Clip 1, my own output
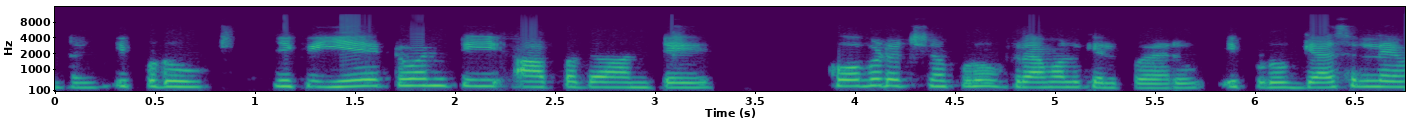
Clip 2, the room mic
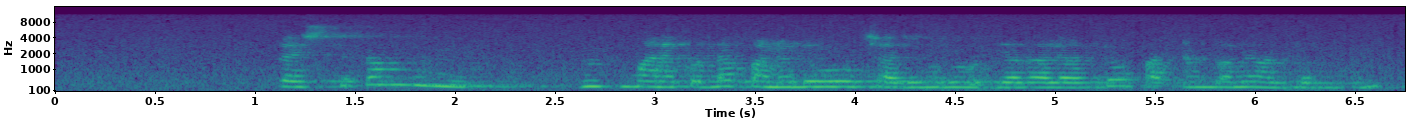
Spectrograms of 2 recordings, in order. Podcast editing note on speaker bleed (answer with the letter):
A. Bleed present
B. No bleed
B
